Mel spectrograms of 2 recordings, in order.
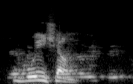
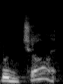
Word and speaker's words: गुह्य: গুইহ্যম, হয়জফলা ইয়াম, গুইহ। আমরা বাংলায় বলি গুজ্জ, সংস্কৃতে গুইহ্য।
